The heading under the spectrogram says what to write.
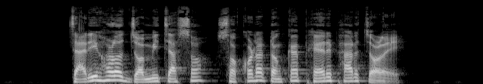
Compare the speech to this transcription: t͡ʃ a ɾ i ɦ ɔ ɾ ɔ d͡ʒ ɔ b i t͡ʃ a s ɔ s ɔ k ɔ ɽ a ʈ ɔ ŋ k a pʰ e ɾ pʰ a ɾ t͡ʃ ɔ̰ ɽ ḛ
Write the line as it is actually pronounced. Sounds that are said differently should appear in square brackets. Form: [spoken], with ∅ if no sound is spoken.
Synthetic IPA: t͡ʃ a ɾ i ɦ ɔ [ɭ] ɔ d͡ʒ ɔ [m] i t͡ʃ a s ɔ s ɔ k ɔ ɽ a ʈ ɔ ŋ k a pʰ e ɾ pʰ a ɾ t͡ʃ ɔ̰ [ɭ] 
